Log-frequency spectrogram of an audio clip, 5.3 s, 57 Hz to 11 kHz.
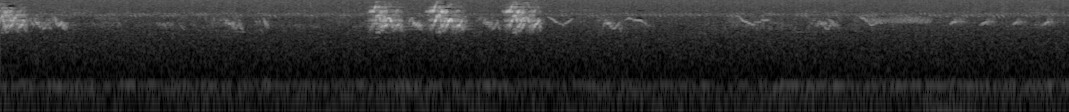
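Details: Nest-cam ospreys at Charlo, Montana, 06/07/2023 around 11:36: three loud, sharp high chirps in quick succession amid softer scattered cheeps and a constant low hum.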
